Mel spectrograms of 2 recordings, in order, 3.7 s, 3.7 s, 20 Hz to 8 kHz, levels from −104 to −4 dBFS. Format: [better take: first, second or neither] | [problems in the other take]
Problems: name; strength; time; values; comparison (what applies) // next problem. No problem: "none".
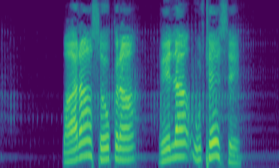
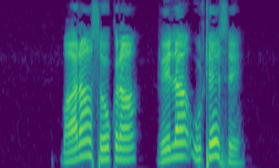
second | noise reduction (neural mask model RNNoise)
